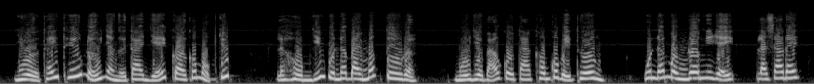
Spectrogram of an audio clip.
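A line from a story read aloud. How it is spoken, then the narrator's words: Resentful village girl. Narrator (Vietnamese): Thôn nữ hậm hực nói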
